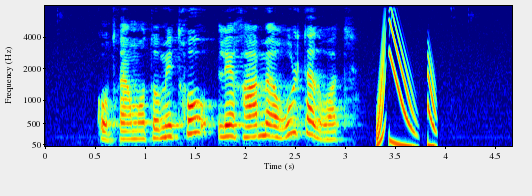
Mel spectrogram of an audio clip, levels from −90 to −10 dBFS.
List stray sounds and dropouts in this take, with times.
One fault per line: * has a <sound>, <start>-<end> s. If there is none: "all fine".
* has a chirp, 3.3-3.9 s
